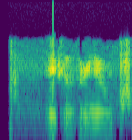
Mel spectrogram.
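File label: Police Patrol Dispatch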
